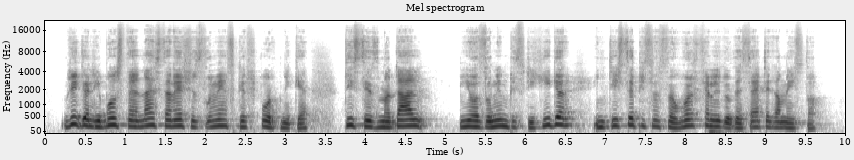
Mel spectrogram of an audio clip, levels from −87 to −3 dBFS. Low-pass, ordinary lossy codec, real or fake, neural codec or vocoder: none; none; fake; codec, 44.1 kHz, 1.7 kbps, Pupu-Codec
